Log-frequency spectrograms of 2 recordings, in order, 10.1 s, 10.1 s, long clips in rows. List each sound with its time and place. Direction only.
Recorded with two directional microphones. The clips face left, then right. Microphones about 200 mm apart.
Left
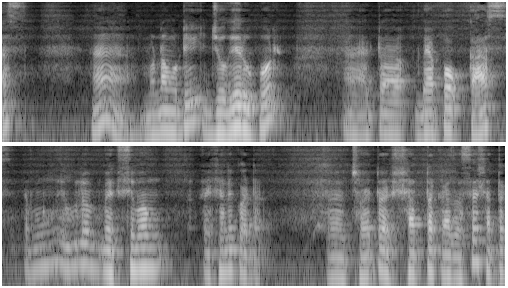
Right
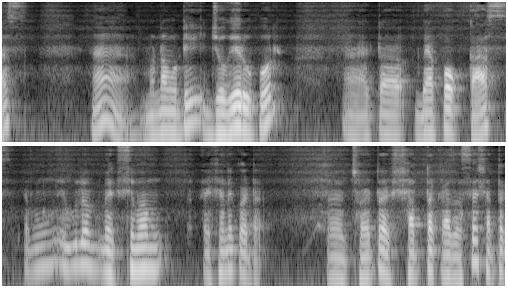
0.9 s speech: 35° right (ahead or behind)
